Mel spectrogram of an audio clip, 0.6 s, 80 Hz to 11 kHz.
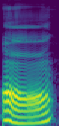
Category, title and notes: Speech > Solo speech
Affectionate Reactions - Awwn
reaction, voice, NPC, Voice-acting, Mid-20s, Tascam, Single-take, Video-game, Male, U67, dialogue, Man, oneshot, talk, Human, affectionate, Vocal, Neumann, aww, FR-AV2, singletake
